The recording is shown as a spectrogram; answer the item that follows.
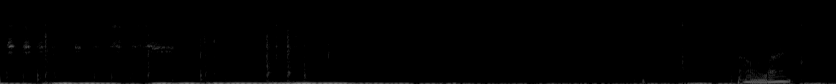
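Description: Computer keyboard typing and clicking in a quick cluster over the first few seconds, then a few scattered clicks.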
